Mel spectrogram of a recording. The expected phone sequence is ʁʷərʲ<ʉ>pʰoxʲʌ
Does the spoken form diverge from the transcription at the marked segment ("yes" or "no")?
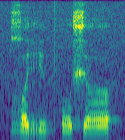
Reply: no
